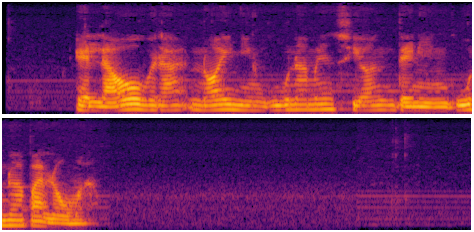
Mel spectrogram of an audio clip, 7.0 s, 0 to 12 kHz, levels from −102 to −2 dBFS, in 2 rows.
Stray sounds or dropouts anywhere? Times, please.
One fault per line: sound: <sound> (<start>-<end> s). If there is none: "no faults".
no faults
